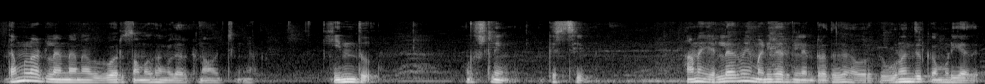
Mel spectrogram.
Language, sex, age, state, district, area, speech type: Tamil, male, 18-30, Tamil Nadu, Kallakurichi, urban, spontaneous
